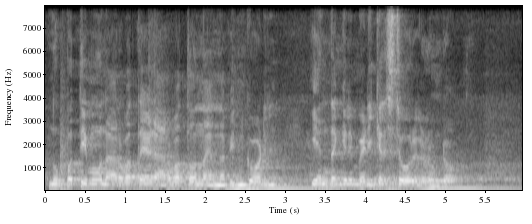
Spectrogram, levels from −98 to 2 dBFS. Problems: constant background noise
